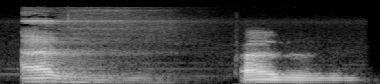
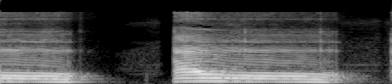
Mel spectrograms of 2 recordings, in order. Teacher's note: Salah satu sifat dari zal itu rokhawah. Jadi suaranya mengalir. Rokhawah itu suaranya mengalir.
